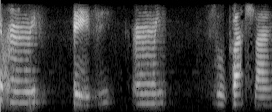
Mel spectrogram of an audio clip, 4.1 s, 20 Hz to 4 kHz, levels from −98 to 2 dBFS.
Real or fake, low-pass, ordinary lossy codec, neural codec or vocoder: real; 3.6 kHz; AAC, 16 kbps; none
